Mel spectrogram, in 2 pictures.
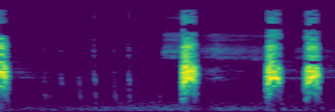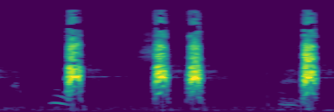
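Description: A cockatoo imitates a dog with seven short, harsh, rasping barks, loosely spaced about a second apart, after a few faint clicks.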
